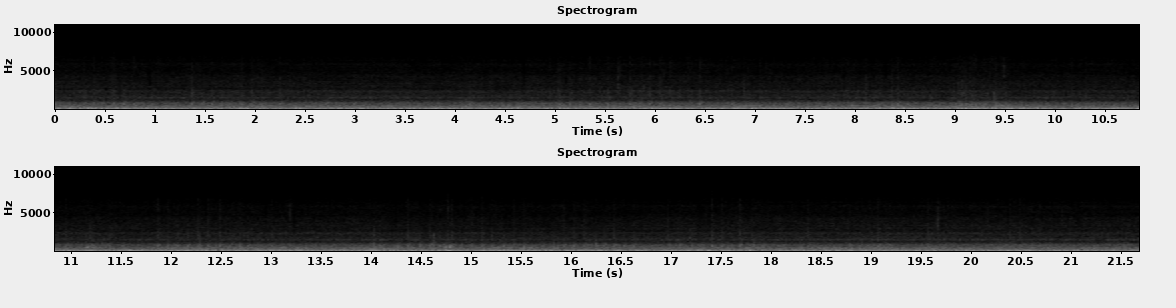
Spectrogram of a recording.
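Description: Tyres rumble over a rough, potholed road.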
